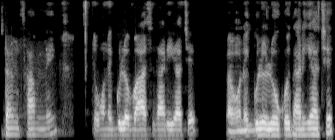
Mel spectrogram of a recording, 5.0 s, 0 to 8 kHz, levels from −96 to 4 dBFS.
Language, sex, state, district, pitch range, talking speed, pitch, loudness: Bengali, male, West Bengal, Dakshin Dinajpur, 120-130 Hz, 180 wpm, 125 Hz, -15 LUFS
